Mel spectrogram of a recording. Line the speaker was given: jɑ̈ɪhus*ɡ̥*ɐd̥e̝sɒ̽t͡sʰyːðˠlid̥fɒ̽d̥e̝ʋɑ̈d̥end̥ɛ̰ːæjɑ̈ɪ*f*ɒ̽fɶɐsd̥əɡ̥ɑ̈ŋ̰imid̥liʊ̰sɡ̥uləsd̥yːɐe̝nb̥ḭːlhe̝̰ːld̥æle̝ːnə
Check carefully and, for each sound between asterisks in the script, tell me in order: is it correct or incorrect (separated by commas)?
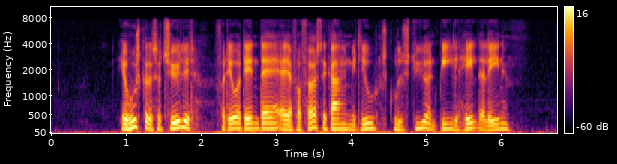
correct, correct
